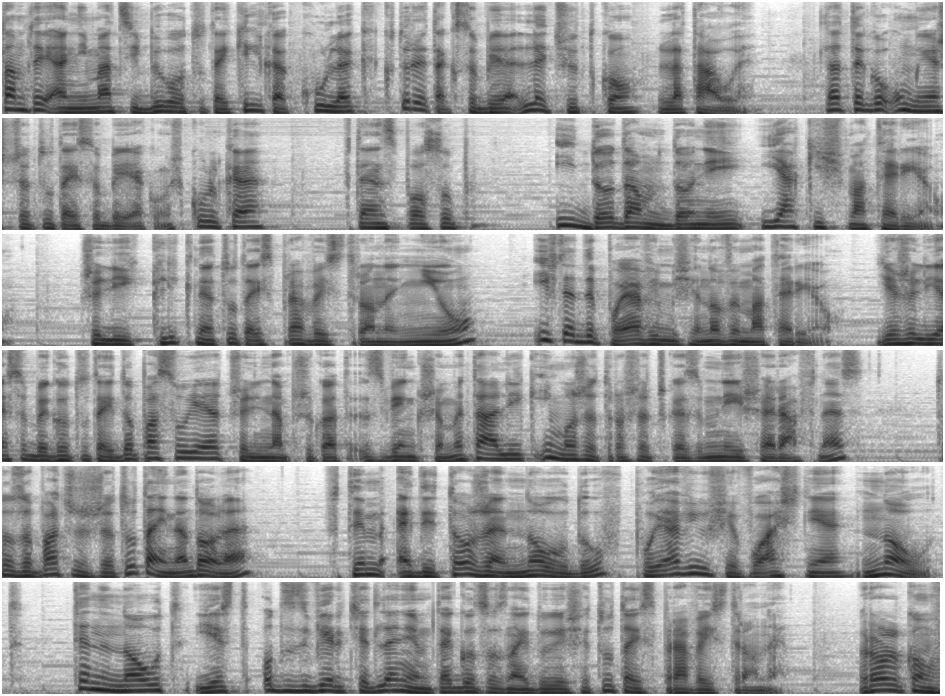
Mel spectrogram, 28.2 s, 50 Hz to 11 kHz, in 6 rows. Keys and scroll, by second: 1.0 g, 3.2 z, 4.0 g, 4.3 y, 4.8 x, 5.9 s.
